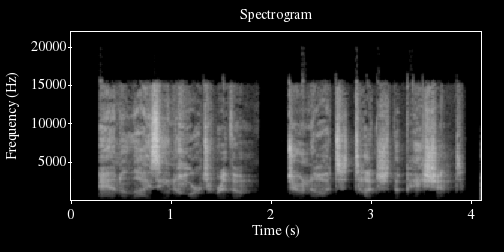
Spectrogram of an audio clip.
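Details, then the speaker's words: Recorded AED voice prompt announcing heart rhythm analysis and warning not to touch the adult patient, after pads are placed on bare chest during hands-only CPR. "walang humahawak sa tao i-analyze ng AED ang heart rhythm"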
